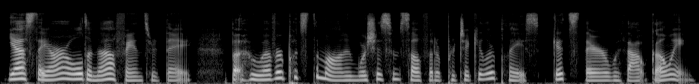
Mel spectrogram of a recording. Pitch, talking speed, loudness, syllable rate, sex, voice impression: 210 Hz, 195 wpm, -22 LUFS, 5.6 syllables/s, female, feminine, adult-like, tensed, bright, slightly soft, slightly muffled, fluent, slightly cute, calm, friendly, elegant, kind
